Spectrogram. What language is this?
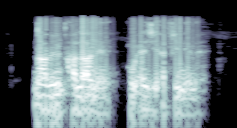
Kurdish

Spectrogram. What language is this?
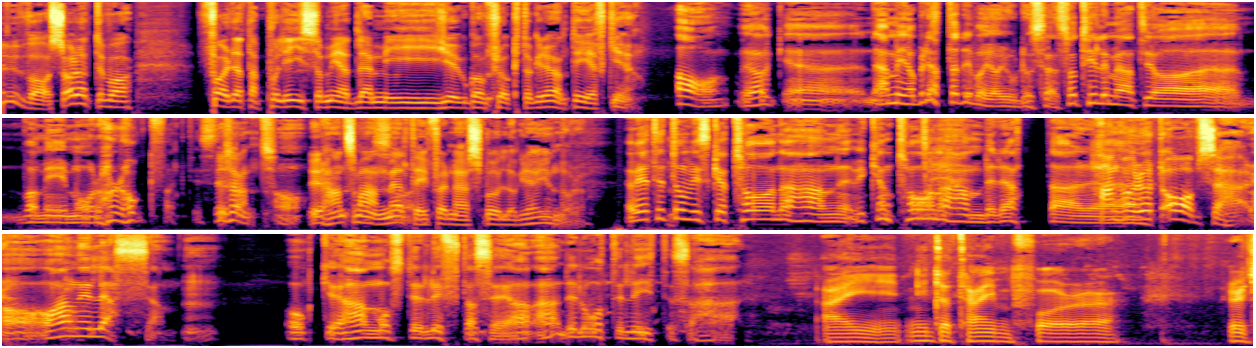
Swedish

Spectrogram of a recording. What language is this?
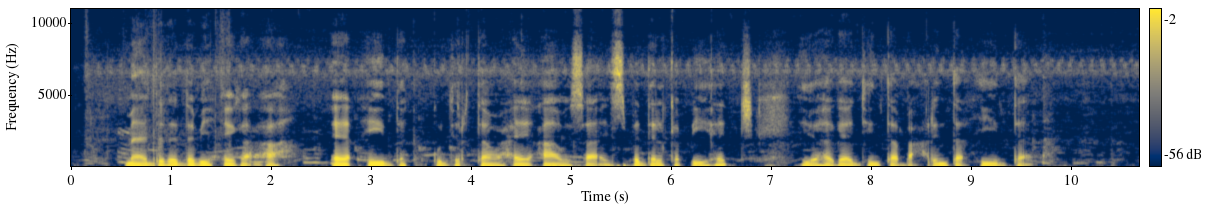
Somali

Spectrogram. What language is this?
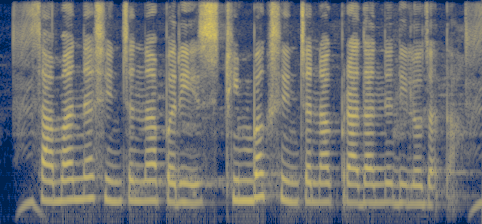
Marathi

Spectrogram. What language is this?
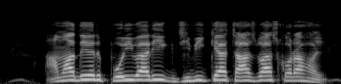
Bangla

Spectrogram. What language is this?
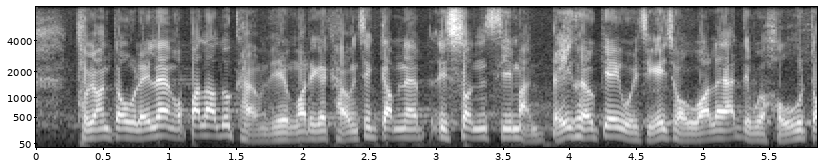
Cantonese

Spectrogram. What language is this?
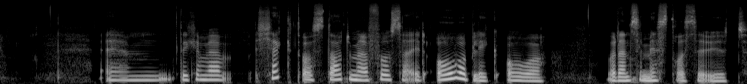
Norwegian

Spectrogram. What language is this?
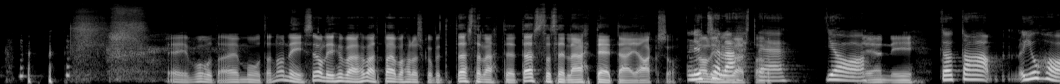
Finnish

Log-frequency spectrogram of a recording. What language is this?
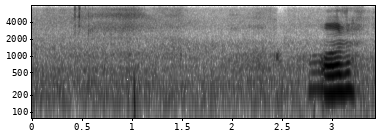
Punjabi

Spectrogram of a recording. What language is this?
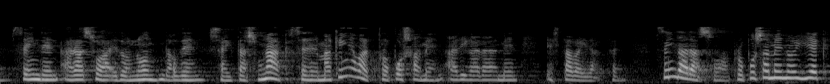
Basque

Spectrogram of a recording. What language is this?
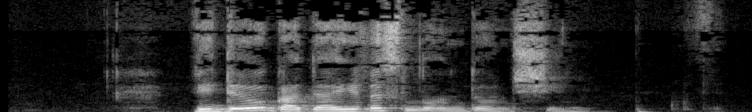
Georgian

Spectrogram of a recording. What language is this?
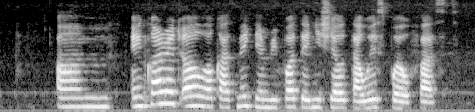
Nigerian Pidgin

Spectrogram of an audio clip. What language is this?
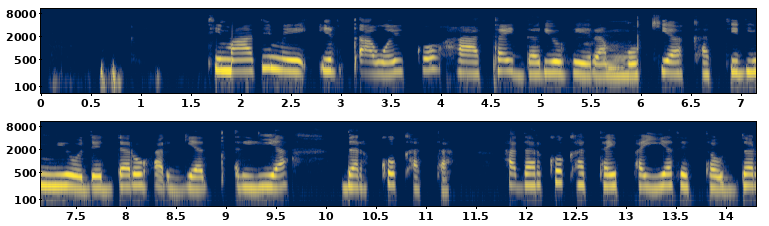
Wolaytta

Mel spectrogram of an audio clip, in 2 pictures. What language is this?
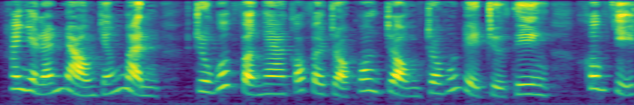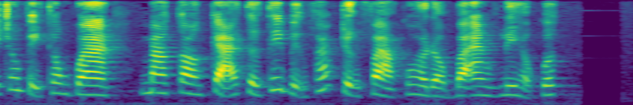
Vietnamese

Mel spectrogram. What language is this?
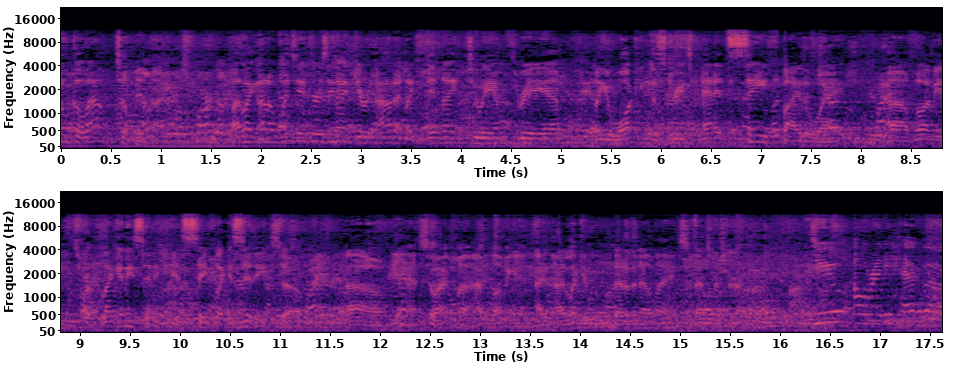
Portuguese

